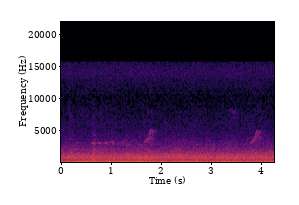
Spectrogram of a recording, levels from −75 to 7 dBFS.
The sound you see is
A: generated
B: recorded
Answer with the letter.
A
